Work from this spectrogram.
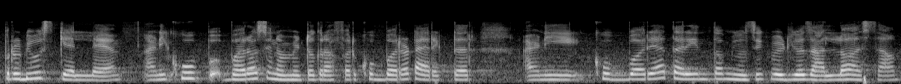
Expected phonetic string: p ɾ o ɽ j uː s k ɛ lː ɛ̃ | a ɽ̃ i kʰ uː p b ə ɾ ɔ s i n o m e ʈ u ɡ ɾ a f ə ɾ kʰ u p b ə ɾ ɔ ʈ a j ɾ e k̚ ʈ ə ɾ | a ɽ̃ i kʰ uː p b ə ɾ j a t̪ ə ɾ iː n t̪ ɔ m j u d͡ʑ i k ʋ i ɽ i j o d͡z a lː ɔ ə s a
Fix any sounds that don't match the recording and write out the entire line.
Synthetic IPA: p ɾ o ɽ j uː s k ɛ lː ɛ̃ | a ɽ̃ i kʰ uː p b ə ɾ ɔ s i n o m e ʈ o ɡ ɾ a f ə ɾ kʰ uː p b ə ɾ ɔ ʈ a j ɾ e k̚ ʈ ə ɾ | a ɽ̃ i kʰ uː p b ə ɾ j a t̪ ə ɾ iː n t̪ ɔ m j u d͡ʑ i k ʋ i ɽ i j o d͡z a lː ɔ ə s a

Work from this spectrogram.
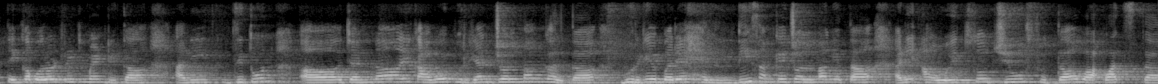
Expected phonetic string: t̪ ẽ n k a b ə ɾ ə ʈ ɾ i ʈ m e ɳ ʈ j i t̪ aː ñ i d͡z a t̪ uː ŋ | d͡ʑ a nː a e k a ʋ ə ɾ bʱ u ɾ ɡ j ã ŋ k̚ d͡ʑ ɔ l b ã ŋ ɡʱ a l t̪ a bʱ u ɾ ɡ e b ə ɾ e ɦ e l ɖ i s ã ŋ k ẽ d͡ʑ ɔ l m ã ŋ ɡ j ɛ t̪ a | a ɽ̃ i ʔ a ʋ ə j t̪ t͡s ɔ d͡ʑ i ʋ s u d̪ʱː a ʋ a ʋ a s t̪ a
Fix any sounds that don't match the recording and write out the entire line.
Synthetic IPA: t̪ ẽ ŋ k a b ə ɾ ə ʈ ɾ i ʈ m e ɳ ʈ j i t̪ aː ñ i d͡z i t̪ uː n | d͡ʑ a nː a e k a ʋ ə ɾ bʱ u ɾ ɡ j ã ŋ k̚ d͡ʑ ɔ l m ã ŋ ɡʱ a l t̪ a bʱ u ɾ ɡ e b ə ɾ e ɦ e l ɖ i s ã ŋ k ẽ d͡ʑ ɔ l m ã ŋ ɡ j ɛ t̪ a | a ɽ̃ i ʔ a ʋ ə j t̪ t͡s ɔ d͡ʑ i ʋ s u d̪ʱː a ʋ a ʋ a t͡s t̪ a

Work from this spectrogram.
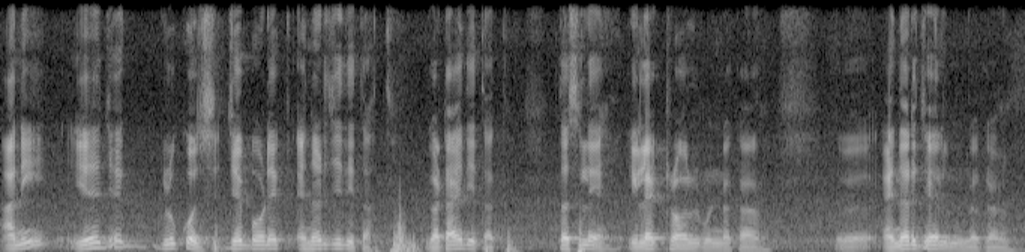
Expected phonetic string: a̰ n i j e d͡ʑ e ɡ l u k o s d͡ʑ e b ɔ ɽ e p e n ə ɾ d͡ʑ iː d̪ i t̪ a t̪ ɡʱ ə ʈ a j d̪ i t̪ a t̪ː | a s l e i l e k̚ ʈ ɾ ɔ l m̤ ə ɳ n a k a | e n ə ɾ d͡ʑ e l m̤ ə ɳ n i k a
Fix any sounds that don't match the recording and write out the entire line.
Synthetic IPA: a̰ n i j e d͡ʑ e ɡ l u k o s d͡ʑ e b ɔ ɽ e k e n ə ɾ d͡ʑ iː d̪ i t̪ a t̪ ɡʱ ə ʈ a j d̪ i t̪ a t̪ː | ə s l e i l e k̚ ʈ ɾ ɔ l m̤ ə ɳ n a k a | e n ə ɾ d͡ʑ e l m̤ ə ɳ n a k a

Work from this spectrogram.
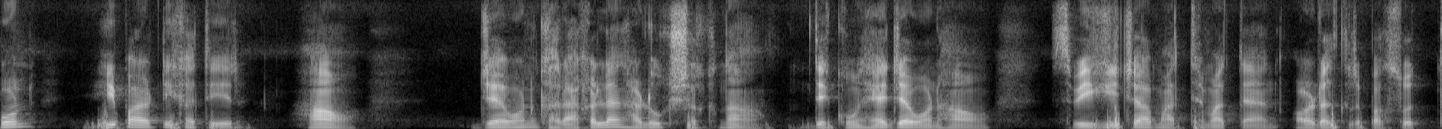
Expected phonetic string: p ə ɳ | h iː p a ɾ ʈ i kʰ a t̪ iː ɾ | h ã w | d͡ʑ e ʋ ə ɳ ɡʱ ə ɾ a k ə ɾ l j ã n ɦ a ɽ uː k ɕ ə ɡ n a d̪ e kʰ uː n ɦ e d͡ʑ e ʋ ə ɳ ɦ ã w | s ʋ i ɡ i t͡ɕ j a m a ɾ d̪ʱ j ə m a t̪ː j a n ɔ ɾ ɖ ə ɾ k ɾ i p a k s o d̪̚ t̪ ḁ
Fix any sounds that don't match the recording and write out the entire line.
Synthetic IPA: p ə ɳ | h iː p a ɾ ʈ i kʰ a t̪ iː ɾ | h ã w | d͡ʑ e ʋ ə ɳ ɡʱ ə ɾ a k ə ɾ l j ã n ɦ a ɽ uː k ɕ ə k n a d̪ e kʰ uː n ɦ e d͡ʑ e ʋ ə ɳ ɦ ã w | s ʋ i ɡ i t͡ɕ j a m a d̪ʱ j ə m a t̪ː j a n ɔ ɾ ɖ ə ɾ k ɾ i p a k s o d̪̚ t̪ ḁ

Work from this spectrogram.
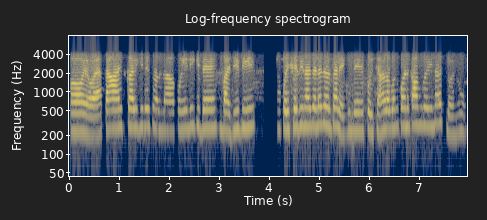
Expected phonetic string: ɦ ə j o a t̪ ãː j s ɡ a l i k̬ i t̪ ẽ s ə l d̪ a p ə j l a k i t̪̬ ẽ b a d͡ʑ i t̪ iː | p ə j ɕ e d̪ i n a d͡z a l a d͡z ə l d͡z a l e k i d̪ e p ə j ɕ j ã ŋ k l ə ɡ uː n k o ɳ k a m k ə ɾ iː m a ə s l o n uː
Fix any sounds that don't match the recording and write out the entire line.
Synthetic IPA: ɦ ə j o a t̪ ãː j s k a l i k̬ i t̪ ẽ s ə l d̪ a p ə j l i k i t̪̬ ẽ b a d͡ʑ i d̪ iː | p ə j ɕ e d̪ i n a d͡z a l a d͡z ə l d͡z a l e k i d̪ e p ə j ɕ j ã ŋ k l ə ɡ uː n k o ɳ k a m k ə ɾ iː n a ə s l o n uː

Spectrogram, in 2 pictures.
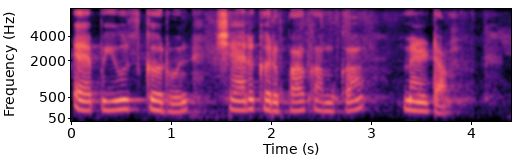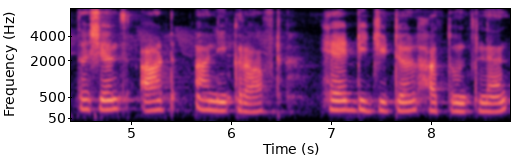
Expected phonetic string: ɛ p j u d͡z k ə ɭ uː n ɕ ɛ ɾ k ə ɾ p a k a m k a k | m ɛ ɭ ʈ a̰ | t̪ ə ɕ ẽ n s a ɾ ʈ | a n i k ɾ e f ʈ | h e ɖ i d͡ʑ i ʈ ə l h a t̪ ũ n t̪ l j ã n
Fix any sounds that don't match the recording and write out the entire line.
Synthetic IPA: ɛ p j u d͡z k ə ɾ uː n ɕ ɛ ɾ k ə ɾ p a k a m k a | m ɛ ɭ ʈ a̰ | t̪ ə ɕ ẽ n t͡s a ɾ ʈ | a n i k ɾ a f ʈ | h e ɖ i d͡ʑ i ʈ ə l h a t̪ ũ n t̪ l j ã n

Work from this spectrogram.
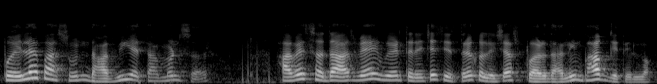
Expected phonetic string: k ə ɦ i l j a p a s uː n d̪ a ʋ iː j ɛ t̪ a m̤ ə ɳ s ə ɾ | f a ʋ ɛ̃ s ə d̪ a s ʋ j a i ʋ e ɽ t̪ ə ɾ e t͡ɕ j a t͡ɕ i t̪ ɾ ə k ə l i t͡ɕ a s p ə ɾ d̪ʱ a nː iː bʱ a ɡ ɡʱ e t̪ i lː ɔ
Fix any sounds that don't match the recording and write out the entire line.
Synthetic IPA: p ə ɦ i l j a p a s uː n d̪ a ʋ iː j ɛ t̪ a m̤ ə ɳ s ə ɾ | h a ʋ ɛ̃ s ə d̪ a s ʋ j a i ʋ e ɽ t̪ ə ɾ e t͡ɕ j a t͡ɕ i t̪ ɾ ə k ə l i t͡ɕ a s p ə ɾ d̪ʱ a n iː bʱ a ɡ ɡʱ e t̪ i lː ɔ

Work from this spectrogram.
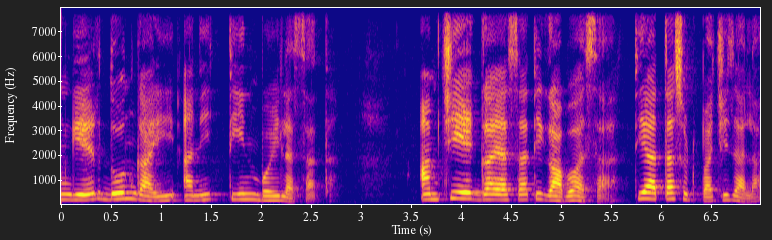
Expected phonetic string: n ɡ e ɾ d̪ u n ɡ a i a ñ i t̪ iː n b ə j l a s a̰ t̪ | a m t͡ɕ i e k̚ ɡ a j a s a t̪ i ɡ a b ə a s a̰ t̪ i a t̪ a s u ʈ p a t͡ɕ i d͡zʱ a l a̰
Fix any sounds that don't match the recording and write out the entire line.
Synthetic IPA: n ɡ e ɾ d̪ o n ɡ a i a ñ i t̪ iː n b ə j l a s a̰ t̪ | a m t͡ɕ i e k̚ ɡ a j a s a t̪ i ɡ a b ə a s a̰ t̪ i a t̪ a s u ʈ p a t͡ɕ i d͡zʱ a l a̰

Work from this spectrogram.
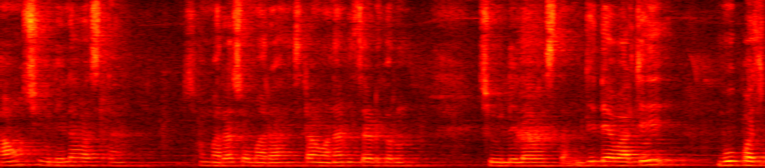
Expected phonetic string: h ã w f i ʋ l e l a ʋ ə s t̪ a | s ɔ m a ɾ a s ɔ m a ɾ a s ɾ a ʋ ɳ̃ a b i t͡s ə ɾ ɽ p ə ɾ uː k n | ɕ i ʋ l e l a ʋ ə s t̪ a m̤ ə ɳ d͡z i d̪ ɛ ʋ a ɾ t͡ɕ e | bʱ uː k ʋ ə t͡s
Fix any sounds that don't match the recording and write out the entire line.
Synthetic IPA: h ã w ɕ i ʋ l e l a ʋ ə s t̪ a | s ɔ m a ɾ a s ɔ m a ɾ a s ɾ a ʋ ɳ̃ a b i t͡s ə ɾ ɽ k ə ɾ uː n | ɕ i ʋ l e l a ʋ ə s t̪ a m̤ ə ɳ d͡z e d̪ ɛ ʋ a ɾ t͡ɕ e | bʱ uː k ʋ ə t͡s

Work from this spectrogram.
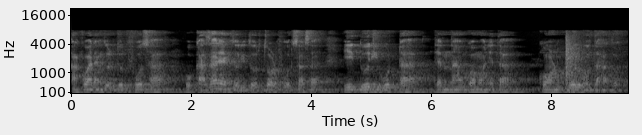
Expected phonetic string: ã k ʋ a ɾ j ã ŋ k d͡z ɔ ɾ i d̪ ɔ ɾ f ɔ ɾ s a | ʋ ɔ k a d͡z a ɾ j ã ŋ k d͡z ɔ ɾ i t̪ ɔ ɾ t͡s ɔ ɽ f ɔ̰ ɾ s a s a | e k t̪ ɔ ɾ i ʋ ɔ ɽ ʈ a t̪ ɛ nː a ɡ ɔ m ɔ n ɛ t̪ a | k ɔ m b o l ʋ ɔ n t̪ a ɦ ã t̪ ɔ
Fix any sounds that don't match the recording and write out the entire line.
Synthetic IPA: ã k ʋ a ɾ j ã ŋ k d͡z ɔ ɾ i t̪ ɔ ɾ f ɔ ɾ s a | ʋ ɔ k a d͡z a ɾ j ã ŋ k d͡z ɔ ɾ i t̪ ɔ ɾ t͡s ɔ ɽ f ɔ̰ ɾ s a s a | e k d̪ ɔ ɾ i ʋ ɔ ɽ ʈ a t̪ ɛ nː a ɡ ɔ m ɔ n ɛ t̪ a | k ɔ ɳ b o l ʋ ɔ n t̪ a ɦ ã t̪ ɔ

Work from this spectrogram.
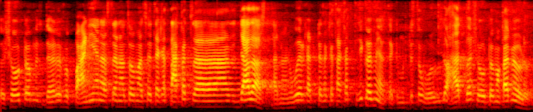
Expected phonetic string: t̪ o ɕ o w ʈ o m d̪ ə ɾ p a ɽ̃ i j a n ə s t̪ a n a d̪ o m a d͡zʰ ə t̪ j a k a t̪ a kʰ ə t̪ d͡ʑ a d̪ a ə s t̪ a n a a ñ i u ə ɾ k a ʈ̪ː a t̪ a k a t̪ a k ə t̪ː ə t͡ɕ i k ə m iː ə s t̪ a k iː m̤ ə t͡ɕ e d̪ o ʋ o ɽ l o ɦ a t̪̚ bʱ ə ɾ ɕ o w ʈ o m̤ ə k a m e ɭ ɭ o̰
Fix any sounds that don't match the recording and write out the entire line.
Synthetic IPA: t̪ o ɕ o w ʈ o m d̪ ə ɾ p a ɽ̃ i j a n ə s t̪ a n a t̪ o m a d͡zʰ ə t̪ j a k a t̪ a k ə t̪ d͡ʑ a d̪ a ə s t̪ a n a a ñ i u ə ɾ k a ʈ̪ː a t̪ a k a t̪ a k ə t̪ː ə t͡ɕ i k ə m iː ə s t̪ a k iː m̤ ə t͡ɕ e t̪ o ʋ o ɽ l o ɦ a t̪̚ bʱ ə ɾ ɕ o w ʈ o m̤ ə k a m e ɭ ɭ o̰

